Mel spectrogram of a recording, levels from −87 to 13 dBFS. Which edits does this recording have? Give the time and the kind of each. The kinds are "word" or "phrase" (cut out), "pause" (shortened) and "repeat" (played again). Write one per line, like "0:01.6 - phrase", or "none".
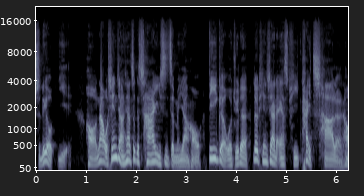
0:04.3 - pause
